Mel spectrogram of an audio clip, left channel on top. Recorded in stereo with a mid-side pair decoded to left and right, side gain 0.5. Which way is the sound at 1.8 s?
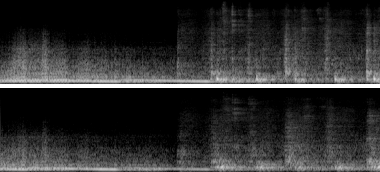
65° left.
